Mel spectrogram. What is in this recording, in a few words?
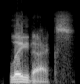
"latex", American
